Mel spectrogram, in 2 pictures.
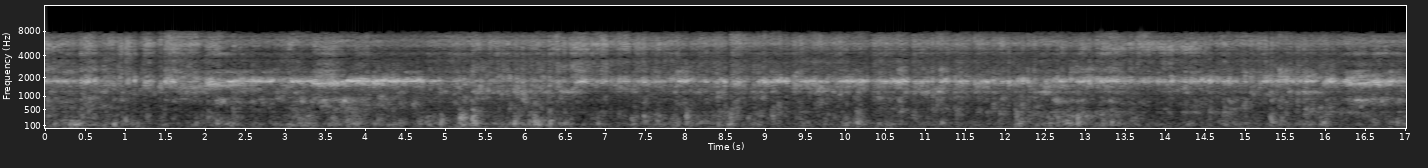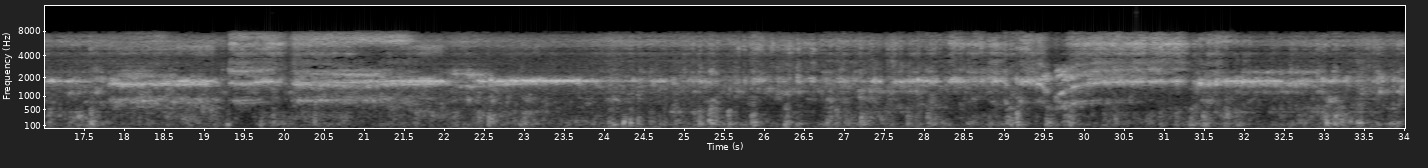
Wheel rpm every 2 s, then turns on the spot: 230, 230, 230, 230, 230, 230, 230, 230, 230, 220, 220, 230, 230, 230, 200, 230, 230.
none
